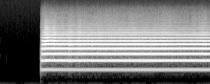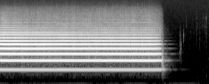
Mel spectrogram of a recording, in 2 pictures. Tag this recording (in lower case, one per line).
brass instrument
music
trumpet
musical instrument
